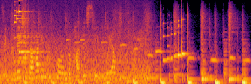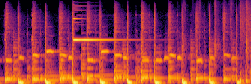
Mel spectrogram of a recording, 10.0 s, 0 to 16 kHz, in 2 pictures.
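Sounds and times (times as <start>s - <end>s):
bell-like ding: 0.2s - 1.4s, 6.5s - 7.6s
background music with beat: 3.0s - 10.0s.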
